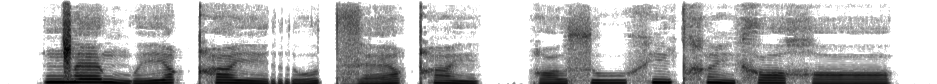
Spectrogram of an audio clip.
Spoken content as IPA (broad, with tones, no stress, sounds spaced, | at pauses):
ŋ͡ǁ æ˥ ŋʷ eː˩˥ qʰ eː˥˩ r o˩˥ t z æː˩˥ qʰ ẽ˥˩ | q o˩ s uː˧ x ĩ˥ t χ ĩ˥˩ x ɒ˥ χ ɒː˧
